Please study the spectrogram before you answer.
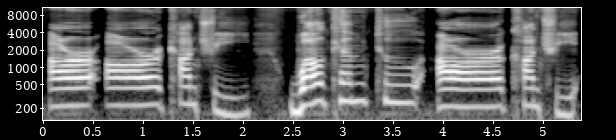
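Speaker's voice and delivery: slow talk for someone who barely knows English; very slow, spaced-out welcome; slow, careful enunciation. Acted. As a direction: draw each word out slowly, as to a foreigner. Speaking to a supposed foreigner.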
